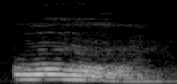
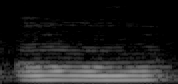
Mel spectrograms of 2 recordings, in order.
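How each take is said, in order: First: ओम held long as a pluta vowel; ओम with the vowel held extra long; drawn-out Om. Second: Said in the usual way. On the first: Shown as a demonstration. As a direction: stretch ओम out, very long. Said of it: "प्लुत स्वर कहते हैं". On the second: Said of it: "जैसे कि हम लोग पढ़ते हैं".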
